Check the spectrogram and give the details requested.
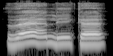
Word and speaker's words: ذلك: ذلك أن لم يكن ربك مهلك القرى ذلك ذا ذا একালিফ টান খারা জবর আর জালের উচ্চারণটা নরম হবে। জিহ্বার মাথা উপরের দাঁতের মাথার সাথে লাগবে জালের উচ্চারণ করার সময়। ذلك ذلك ذلك আল্লাম হামজা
